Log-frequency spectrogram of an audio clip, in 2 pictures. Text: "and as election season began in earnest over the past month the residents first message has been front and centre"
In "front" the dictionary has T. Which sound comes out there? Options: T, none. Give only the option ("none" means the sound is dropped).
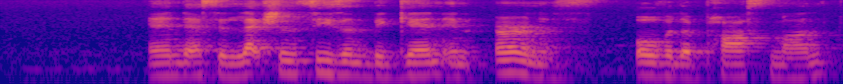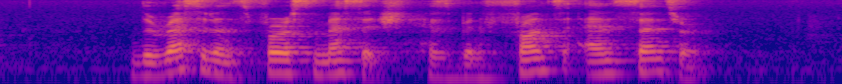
T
